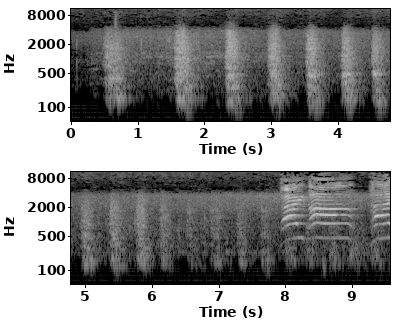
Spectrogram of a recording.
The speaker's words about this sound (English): Liverpool, front carriage next to the engine. All right, sir, only make haste. The express is just leaving.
